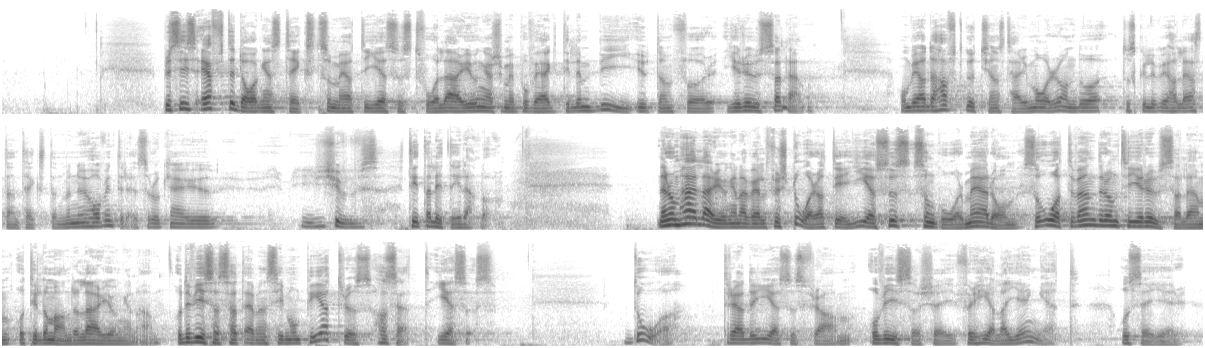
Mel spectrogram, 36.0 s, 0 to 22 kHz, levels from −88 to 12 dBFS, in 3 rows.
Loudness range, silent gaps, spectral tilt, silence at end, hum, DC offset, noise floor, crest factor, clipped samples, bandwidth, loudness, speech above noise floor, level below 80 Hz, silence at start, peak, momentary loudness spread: 9 LU; none; -5 dB/octave; 0.2 s; none; under 0.1%; -65 dBFS; 22 dB; under 0.1%; 16.5 kHz; -29 LUFS; 36 dB; -66 dBFS; 1.25 s; -8 dBFS; 15 LU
